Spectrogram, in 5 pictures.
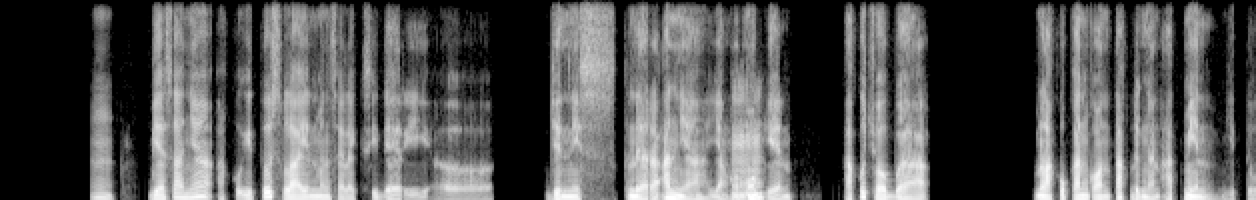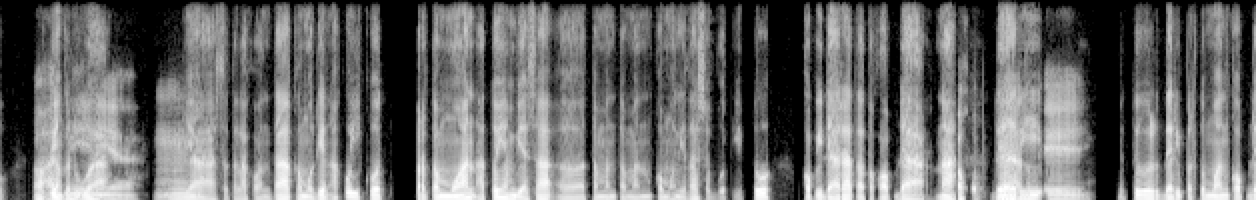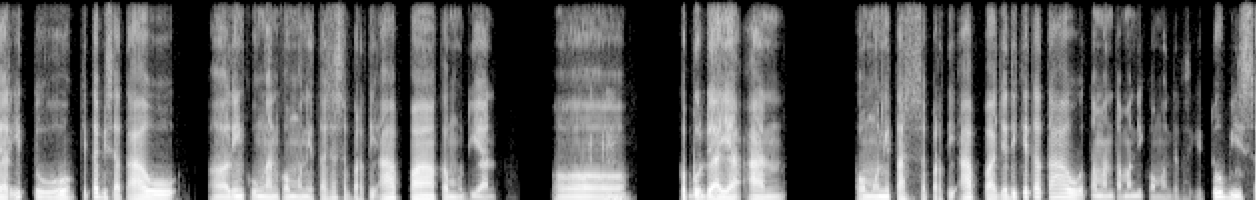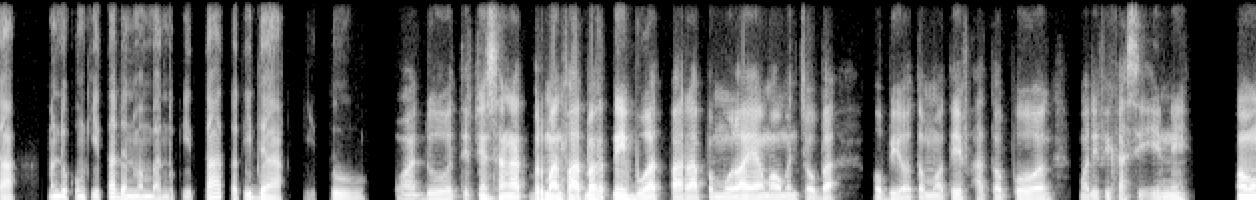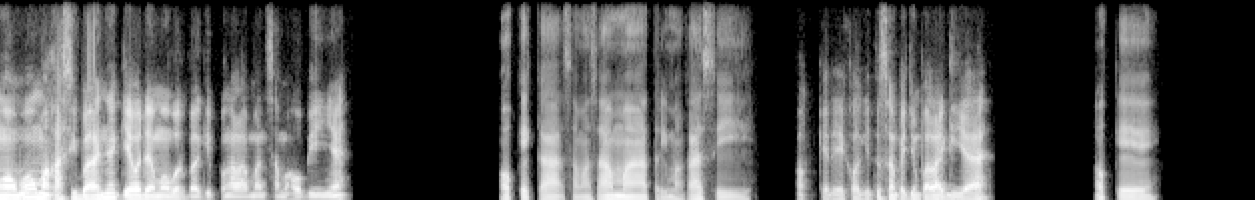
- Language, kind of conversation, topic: Indonesian, podcast, Tips untuk pemula yang ingin mencoba hobi ini
- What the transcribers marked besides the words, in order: none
